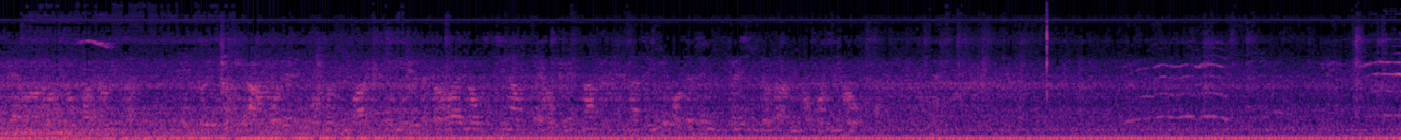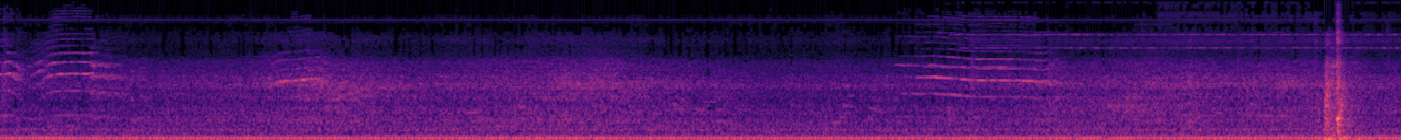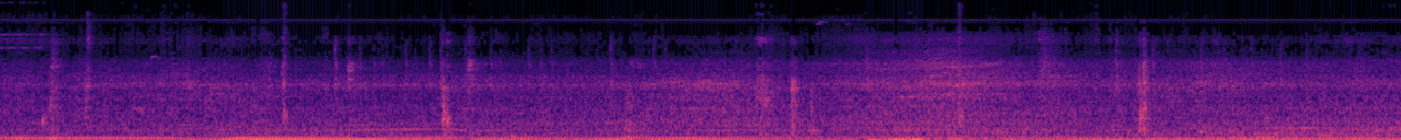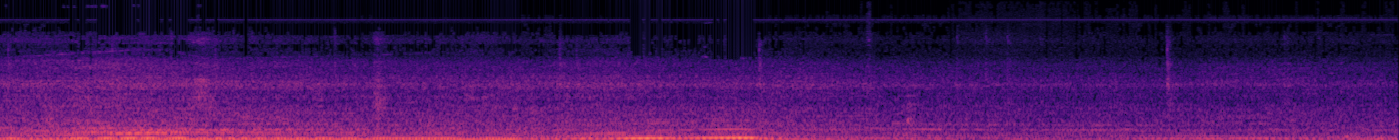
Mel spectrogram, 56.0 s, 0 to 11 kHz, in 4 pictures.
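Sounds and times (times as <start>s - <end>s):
bus engine and road rumble: 0.0s - 56.0s.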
